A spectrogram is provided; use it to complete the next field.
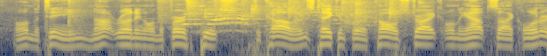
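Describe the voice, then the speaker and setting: With music in the background, a man speaks at a moderate pace, his medium-pitched voice keeping fairly even intonation. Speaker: baseball play-by-play announcer. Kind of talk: live baseball play-by-play commentary with color analysis. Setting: stadium broadcast booth with headsets. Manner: measured, explanatory pitch-by-pitch delivery.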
